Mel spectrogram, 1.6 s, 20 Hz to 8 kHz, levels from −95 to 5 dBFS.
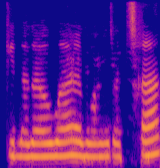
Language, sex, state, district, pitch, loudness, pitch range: Hindi, female, Bihar, Jamui, 235 Hz, -23 LUFS, 230-245 Hz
